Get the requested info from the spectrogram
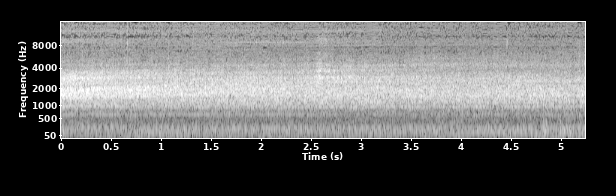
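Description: GE Tier 4 GEVO diesel engine sound played by the ESU LokSound decoders of N scale ScaleTrains ET44AC model locomotives, a steady hissy engine drone from their small speakers, fading slowly as the train moves away.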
